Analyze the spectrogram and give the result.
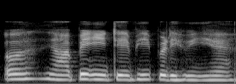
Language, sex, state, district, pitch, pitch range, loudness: Hindi, female, Uttar Pradesh, Saharanpur, 220 Hz, 205-235 Hz, -16 LUFS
